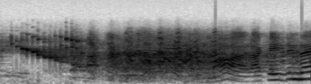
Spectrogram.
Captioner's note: laughter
